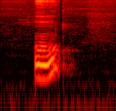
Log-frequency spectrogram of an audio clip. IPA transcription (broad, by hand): o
